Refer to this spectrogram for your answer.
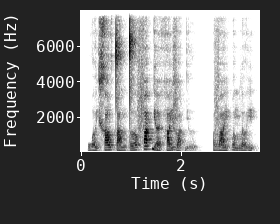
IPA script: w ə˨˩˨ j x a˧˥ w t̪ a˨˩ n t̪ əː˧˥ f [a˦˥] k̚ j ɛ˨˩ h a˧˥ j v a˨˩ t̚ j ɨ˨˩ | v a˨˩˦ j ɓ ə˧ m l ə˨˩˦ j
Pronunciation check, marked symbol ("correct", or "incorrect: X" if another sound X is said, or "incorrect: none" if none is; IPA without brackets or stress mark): correct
